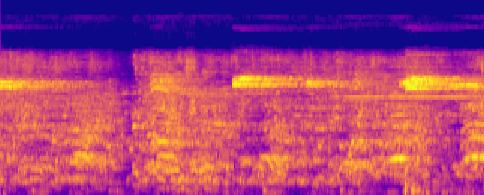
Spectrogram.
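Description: Overlapping voices of spectators and coaches calling out, echoing in a large hall, with a single heavy thump about five and a half seconds in.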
